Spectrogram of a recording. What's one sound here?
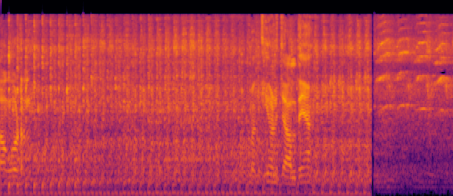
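A motorcycle engine idles with a steady rapid throb.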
